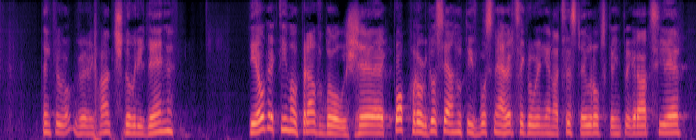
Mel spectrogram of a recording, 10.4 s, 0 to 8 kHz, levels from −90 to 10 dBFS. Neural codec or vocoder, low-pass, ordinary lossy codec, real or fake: codec, 16 kHz, 1 kbps, FreqCodec, larger model; none; none; fake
